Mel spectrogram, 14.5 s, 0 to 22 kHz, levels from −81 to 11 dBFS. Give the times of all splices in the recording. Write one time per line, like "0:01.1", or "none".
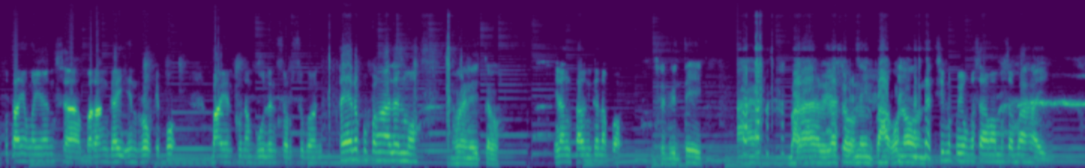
0:04.2
0:09.8
0:12.4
